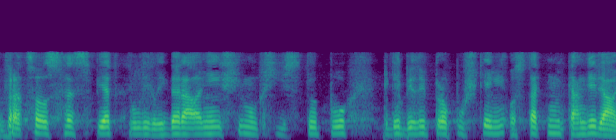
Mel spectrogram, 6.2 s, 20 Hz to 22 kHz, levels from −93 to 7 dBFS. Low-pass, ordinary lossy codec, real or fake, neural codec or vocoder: 5.4 kHz; none; fake; codec, 16 kHz in and 24 kHz out, 1.1 kbps, FireRedTTS-2 codec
